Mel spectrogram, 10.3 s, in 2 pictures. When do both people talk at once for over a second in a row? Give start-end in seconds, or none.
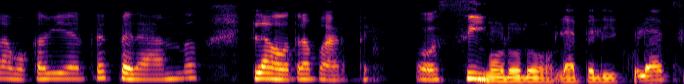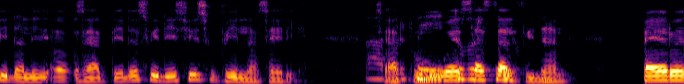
7.9-9.2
